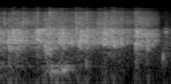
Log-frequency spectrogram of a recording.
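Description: A church congregation at a worship service in Batam gives a short burst of dense applause, moderately loud and continuous before cutting off, with no speech over it.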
